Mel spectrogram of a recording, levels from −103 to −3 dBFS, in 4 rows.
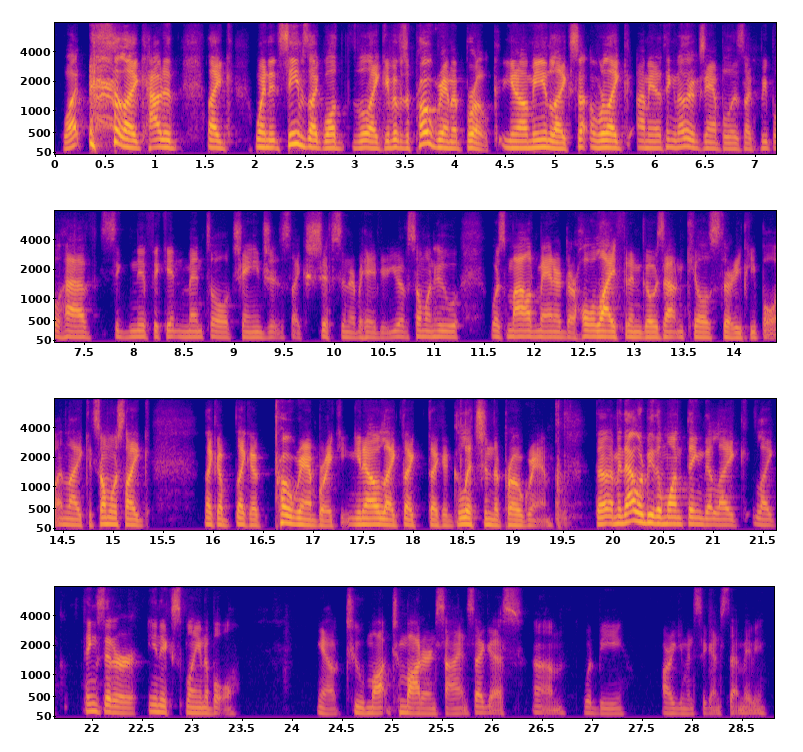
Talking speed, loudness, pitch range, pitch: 240 wpm, -26 LUFS, 120-150 Hz, 135 Hz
